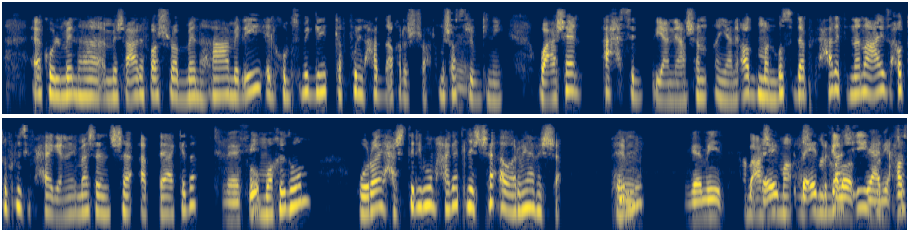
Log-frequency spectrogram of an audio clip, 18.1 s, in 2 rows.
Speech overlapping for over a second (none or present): present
